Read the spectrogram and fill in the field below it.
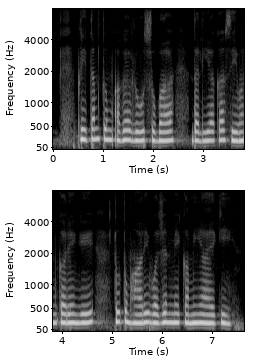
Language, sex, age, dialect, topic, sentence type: Hindi, female, 18-24, Marwari Dhudhari, agriculture, statement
